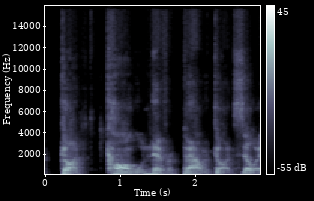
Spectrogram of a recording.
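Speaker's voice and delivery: deep, mocking put-on voice. Complaining about an actress in a movie, mimicking her line: Rebecca Hall deep voice. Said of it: "and doing like a deep voice".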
